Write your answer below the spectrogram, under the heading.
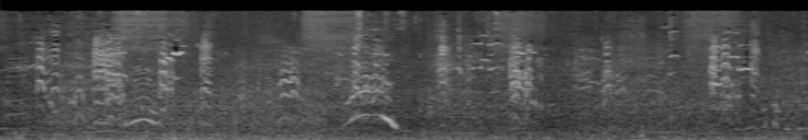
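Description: A flock of gulls calling overhead as they are fed: many short squawking calls, one after another and overlapping, each rising then falling in pitch, the loudest about three and a half seconds in.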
